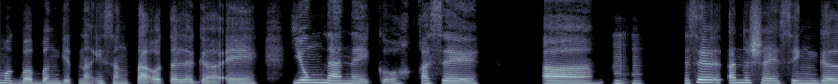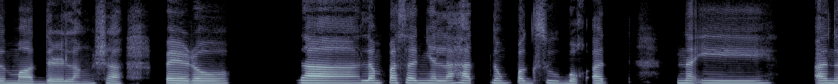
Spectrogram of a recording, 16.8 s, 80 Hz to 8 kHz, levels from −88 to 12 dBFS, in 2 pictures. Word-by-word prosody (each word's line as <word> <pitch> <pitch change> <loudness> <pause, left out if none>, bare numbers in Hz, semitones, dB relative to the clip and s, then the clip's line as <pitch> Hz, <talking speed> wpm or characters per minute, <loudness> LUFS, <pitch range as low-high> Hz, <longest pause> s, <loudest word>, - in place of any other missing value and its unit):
magbabanggit 195 0 -1
ng 190 -1 -5
isang 200 -1 -6
tao 190 0 +4
talaga, 180 -2 -2
eh, 190 -1 -1 0.4
'yong 240 0 +4
nanay 200 -4 +1
ko, 180 +3 -6 0.2
kasi, 205 -2 0 0.6
ah 195 -2 +6 0.2
mm. 210 -2 -8 0.4
Kasi 250 +1 +5
ano 235 0 +3
siya, 215 -3 0
eh, - - -12
single 205 -2 0
mother 190 -1 0
lang 180 +1 -7
siya. 190 -2 -3 0.4
Pero 205 -1 +2 0.7
nalampasan 215 +1 +3
niya 210 -1 -2
lahat 210 0 +1 0.2
no'ng 205 -1 -4
pagsubok 200 -2 -5
at 205 -1 +1 0.7
nai-ano 210 0 -4
205 Hz, 100 wpm, -24 LUFS, 195-215 Hz, 0.7 s, ah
